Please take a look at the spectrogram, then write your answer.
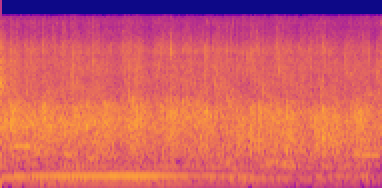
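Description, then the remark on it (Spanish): A large church audience claps steadily and continuously in the afternoon, a dense wash of applause for the Lord from many hands, with a sustained low instrumental tone humming underneath. “Denle un fuerte aplauso al Señor esta tarde, amada iglesia.”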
